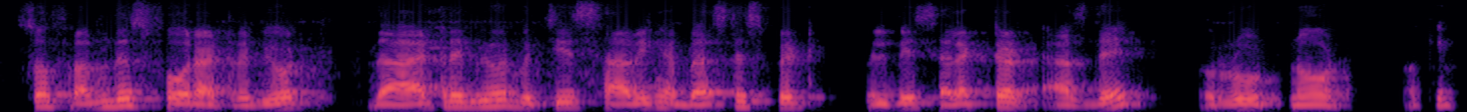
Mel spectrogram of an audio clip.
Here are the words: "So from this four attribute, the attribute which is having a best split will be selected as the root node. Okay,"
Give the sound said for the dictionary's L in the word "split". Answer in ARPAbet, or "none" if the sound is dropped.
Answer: none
